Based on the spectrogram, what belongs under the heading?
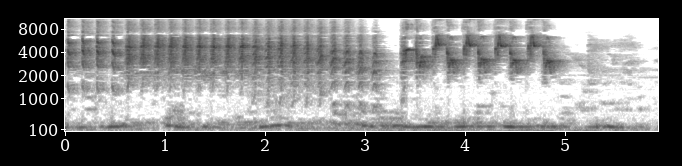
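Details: Long-tailed shrike, a skilled mimic kept by bird hobbyists, gives a fast rattling trill of high notes, then several louder rising-falling chirps before fading out. A low steady hum runs underneath.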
